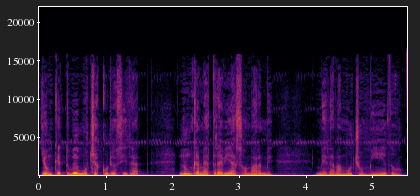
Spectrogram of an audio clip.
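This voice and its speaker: An actor playing a gentle old Mexican village grandfather who soothingly tells ghost legends in an audio drama. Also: deep voice, animated, normal speed, slightly rough. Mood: nostalgic storytelling. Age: older.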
